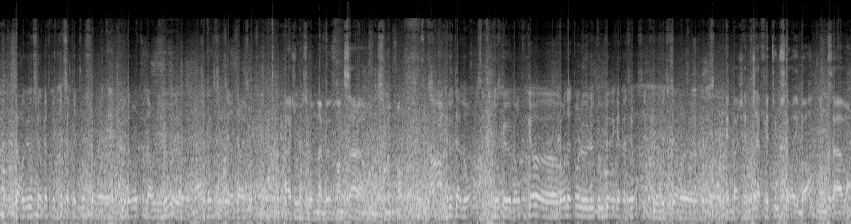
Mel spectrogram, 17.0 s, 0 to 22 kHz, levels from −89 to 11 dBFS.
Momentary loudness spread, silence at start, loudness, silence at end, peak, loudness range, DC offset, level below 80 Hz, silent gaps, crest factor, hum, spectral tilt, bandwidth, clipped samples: 3 LU; 0 s; -9 LUFS; 0 s; 0 dBFS; 1 LU; under 0.1%; -30 dBFS; none; 8 dB; none; -6 dB/octave; 15 kHz; 0.4%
